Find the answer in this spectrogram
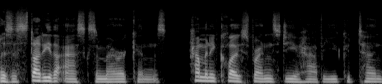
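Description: With a British accent, a man speaks at a very fast pace. The sound is dry and close, with no echo. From Britain. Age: 30s. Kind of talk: interview conversation.

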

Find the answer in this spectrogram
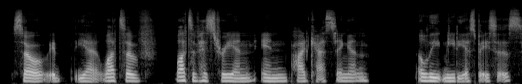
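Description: Very deep and low, with vocal fry and monotone, flat intonation, a woman with an American accent talks at a moderate pace in a dry, close, echo-free sound on a very clean recording with a silent background. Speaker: podcast host and author. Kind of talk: casual interview conversation.

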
